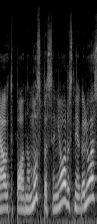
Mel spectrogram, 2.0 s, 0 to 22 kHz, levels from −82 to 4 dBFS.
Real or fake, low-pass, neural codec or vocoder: real; 19.8 kHz; none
